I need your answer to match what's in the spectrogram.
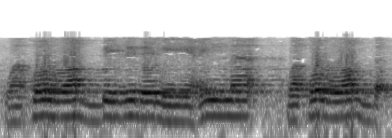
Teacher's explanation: إضغام اللام في الراء بدون غنة برضه، وقل رب أعوذ بك، خلاص إضغامها مع الراء وإضغامها مع اللام، دي لام الفعل الساكن. · Term: إضغام بدون غنة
